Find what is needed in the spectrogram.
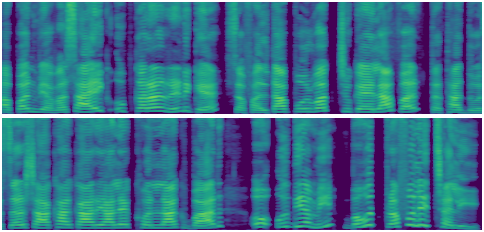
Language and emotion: Maithili, happy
